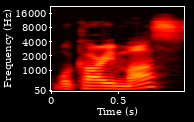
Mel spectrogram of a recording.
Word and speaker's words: wakarimasu: So we have wakarimasu. So let's try this out. We'll hit record. Wakarimasu. Okay, and it's correct because when you pronounce it, you don't usually say the U, but you keep making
